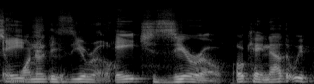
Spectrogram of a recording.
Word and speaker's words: H0: Okay, so from our friends at HYT comes the HYT-HO or H0. That is how it's pronounced, folks. H0.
